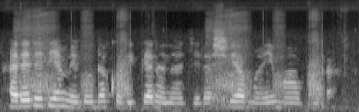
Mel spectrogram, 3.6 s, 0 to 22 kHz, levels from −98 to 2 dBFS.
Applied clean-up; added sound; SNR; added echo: none; Writing; 12 dB; none.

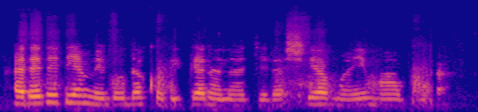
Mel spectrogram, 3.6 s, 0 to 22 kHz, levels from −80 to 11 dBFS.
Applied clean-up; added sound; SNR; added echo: neural mask model RNNoise.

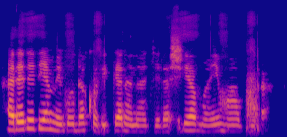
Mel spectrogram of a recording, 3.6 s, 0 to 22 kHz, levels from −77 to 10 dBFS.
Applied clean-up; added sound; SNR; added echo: neural mask model Resemble Enhance denoiser.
